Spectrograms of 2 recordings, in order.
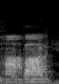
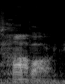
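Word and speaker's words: Hauppauge: was the Islanders picking up the kid from Hopog. And that is how you pronounce it. It is Hopog.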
